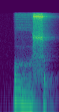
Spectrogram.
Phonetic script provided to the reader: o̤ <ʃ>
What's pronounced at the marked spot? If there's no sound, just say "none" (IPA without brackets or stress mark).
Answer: s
